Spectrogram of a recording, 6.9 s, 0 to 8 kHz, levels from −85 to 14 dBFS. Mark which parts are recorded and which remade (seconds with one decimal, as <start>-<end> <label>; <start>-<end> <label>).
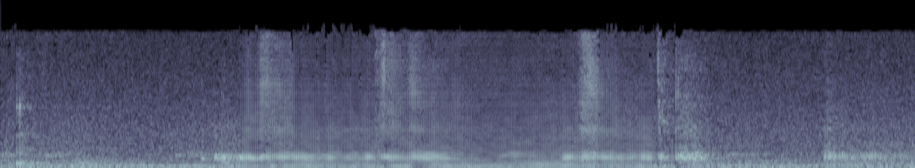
0.0-1.8 recorded; 1.8-4.9 remade; 4.9-6.9 recorded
